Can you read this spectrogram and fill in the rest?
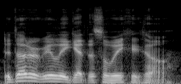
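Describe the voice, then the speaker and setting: A young man reading game text aloud and commenting as he plays, with amused, halting asides. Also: fairly low pitch, sing-song. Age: young adult. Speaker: video game player and commentator. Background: game music.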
